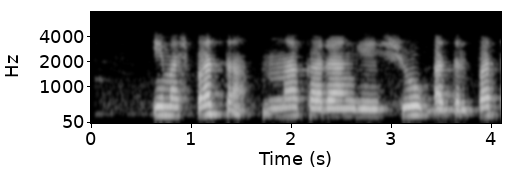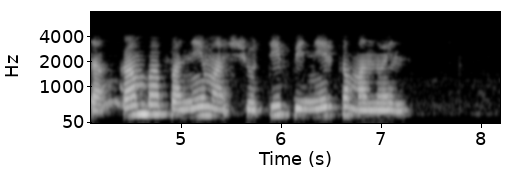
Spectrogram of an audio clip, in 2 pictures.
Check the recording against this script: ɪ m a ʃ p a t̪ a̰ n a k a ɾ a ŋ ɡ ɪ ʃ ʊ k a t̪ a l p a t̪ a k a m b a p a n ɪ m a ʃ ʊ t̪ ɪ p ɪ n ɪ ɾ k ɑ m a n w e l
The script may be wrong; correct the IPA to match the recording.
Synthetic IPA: ɪ m a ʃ p a t̪ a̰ n a k a ɾ a ŋ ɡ ɪ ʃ ʊ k a t̪ a l p a t̪ a k a m b a p a n ɪ m a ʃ ʊ t̪ ɪ p ɪ n ɪ ɾ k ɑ m a n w e l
